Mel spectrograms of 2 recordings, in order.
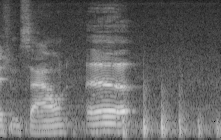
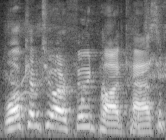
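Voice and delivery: laughing through a mock host welcome; laughing podcast intro; 4 semitones higher, 8 dB louder than usual. Real, not acted. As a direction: announce it while cracking up.

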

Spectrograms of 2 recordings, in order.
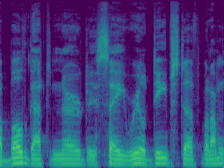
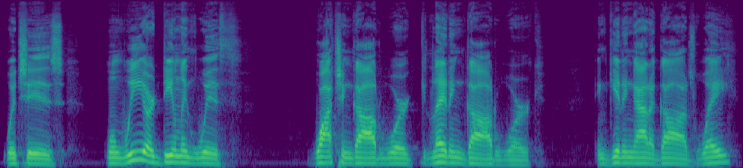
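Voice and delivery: usual speaking voice

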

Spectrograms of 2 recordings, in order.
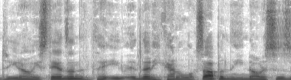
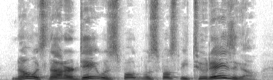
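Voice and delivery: louder and higher, exasperated; mock angry correction; 9 semitones higher, 7 dB louder than usual. Annoyed date correcting the man on the phone, loud and high. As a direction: snap back the real date. Girl corrects him angrily.

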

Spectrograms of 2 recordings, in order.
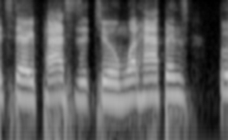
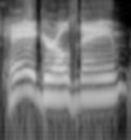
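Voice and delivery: slow, louder teasing call; mock taunt; 5 semitones higher, 7 dB louder, much slower than usual. Teammates jeering at a boy named Kelly, slow mock taunt. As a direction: drag it out like a schoolyard jeer.

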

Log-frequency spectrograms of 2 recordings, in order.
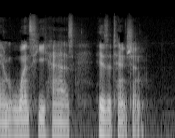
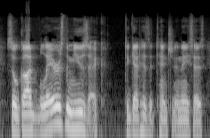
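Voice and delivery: ordinary talk, nothing marked

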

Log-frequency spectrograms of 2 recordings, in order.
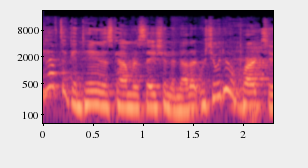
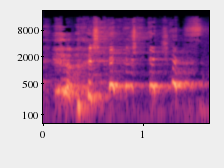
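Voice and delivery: laughing; 3 dB quieter, much slower than usual. Real, not acted. Laughing mid-question.

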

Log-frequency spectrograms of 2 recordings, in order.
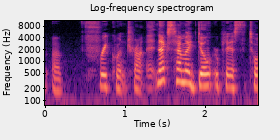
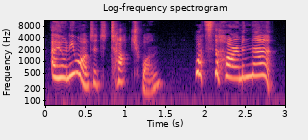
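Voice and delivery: high, rising mock plea; protesting innocence; 10 semitones higher, 5 dB louder than usual. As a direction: plead innocence, pitch climbing. Acts Lily protesting her innocence.

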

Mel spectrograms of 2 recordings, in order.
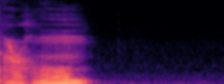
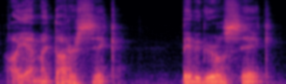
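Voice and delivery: whispered congregant; 12 semitones lower, 8 dB quieter than usual. Acted. Voiced congregant in house church.

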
